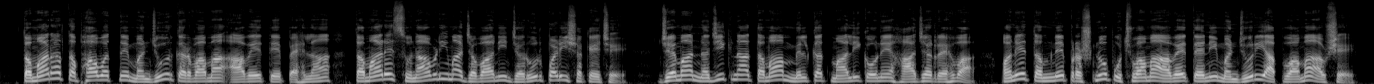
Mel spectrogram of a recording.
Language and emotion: Gujarati, neutral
